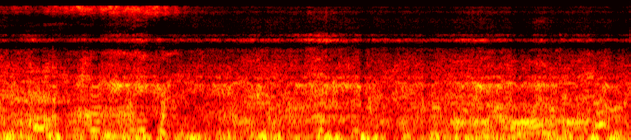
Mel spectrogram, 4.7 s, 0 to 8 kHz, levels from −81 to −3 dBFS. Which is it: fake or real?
fake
